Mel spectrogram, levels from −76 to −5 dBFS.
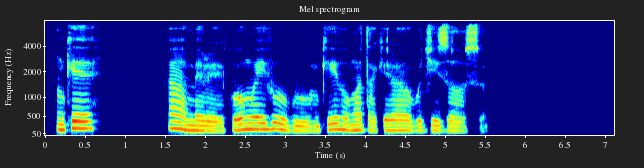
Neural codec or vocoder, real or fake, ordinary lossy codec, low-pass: none; real; Opus, 64 kbps; 7.2 kHz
